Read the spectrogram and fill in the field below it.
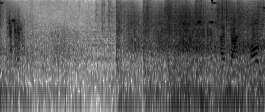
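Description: Cluster-shot weapons fire in the BattleTech Roguetech video game sets off a loud, rolling barrage of booms that builds into a sustained heavy rumble, with crackling impacts layered throughout.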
